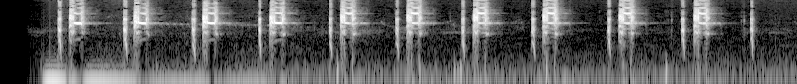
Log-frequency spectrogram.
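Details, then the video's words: Grey francolin call, recorded for use in hunting: loud, harsh, squeaky notes repeated about every half second in quick pairs and triplets, sharp and high-pitched, with no other clear sounds. "Grey Francolin Bird Sound For hunting"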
